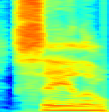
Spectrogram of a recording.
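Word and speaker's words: Salò: solo or sale oh I'd watch on the pronunciation say low or the 120 days of so Dom as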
